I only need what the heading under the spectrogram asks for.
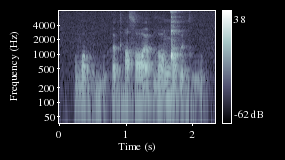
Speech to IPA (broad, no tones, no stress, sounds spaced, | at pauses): v ɔ b ḛ b ṵ h œ ɡʱ e sˤ œ | ðˤ y ŋ͡ǃ ɔ ɓ ø ɡʱ ṵ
